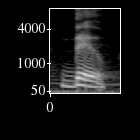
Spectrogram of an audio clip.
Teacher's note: La primera d es fuerte, la segunda suave.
